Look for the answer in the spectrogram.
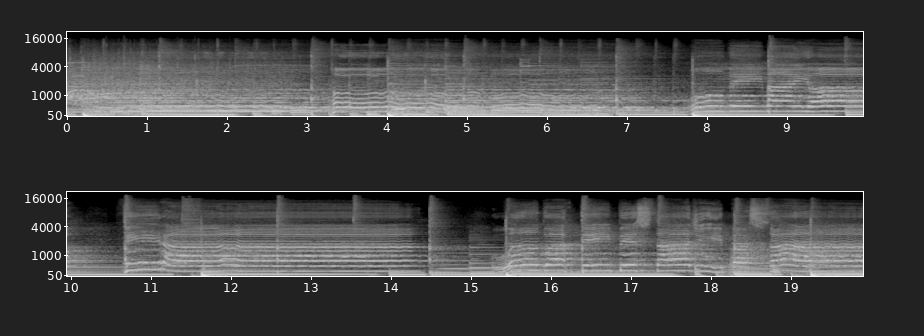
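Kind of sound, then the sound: crowd, audience applauding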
